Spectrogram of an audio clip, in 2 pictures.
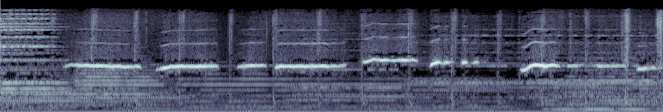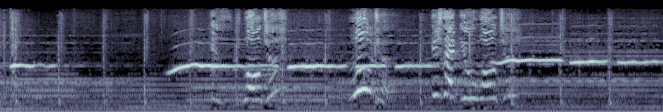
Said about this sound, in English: Remember my whistle, huh?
